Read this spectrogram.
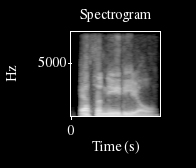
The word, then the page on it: ethanediol: American English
